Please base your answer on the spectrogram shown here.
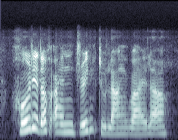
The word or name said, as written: Drink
